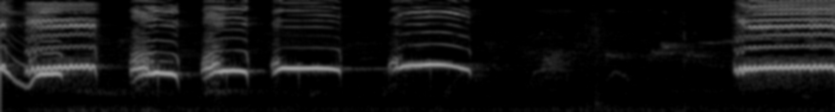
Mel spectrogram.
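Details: Black-throated laughingthrush song in the forest-voice style with many voices: loud, clear whistles, some slurred and wavering, a short silence, then one long steady ringing whistled note.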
